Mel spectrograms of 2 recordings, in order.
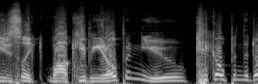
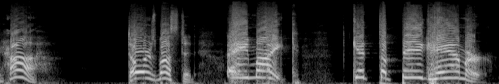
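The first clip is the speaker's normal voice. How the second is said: much higher, louder call to a friend; guard yells across the room for the big hammer, much higher and louder; 12 semitones higher, 5 dB louder, slower than usual. Acted. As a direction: shout for Mike to bring the hammer. Guard calls to Mike.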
